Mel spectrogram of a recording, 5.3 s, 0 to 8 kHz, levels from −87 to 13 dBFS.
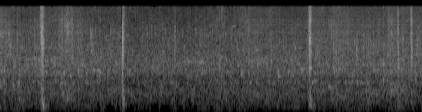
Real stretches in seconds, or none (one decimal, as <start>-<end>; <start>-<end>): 1.1-3.1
